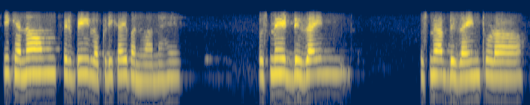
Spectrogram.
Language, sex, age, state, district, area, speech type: Hindi, female, 18-30, Madhya Pradesh, Betul, rural, conversation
